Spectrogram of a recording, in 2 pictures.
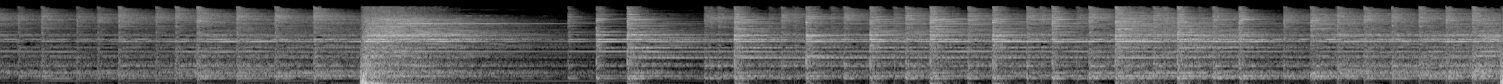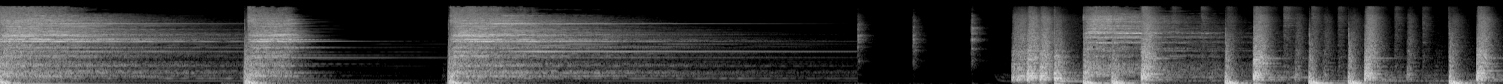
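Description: Meinl BCS brass cymbals played in a sound test: a fast run of strokes with loud crash accents, then a single crash hit about 20 seconds in that rings and slowly dies away. After a short pause, about 25 seconds in, the full drum kit comes in with kick, snare and cymbals.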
